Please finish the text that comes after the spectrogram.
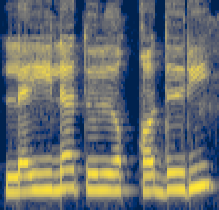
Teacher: لیلۃ القدری، ہم نے قاف کو پر پڑھا ہے کیونکہ قاف حروف مستعلیہ میں سے ہے، اور دال پہ ہم نے قلقلہ کیا ہے کیونکہ دال کتب جدن یعنی کہ حروف قلقلہ میں سے ہے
